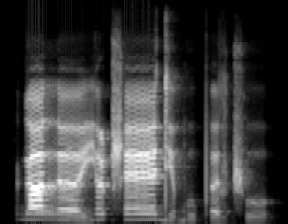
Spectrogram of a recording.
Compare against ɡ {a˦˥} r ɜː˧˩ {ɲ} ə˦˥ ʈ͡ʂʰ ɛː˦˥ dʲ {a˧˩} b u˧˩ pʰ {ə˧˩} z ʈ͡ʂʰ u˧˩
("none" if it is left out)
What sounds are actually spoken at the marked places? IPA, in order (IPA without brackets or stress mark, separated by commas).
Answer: a˦˥, j, ə˧˩, ə˧˩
